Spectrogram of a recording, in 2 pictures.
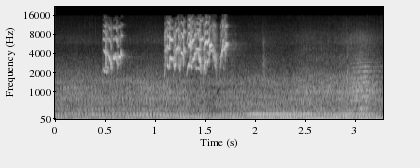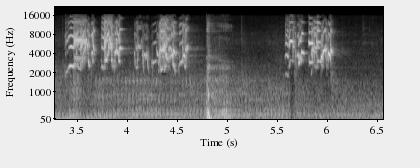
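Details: Pet bird calling in repeated harsh, high-pitched chirping bursts, about seven scratchy rasping phrases in quick clusters with short pauses between, over a steady low hum and a faint sharp knock.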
